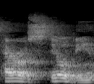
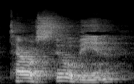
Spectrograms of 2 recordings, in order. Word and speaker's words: pterostilbene: Pterostilbene, so it's spelled with a silent P in the beginning, PT. Pterostilbene, probably the major potent antioxidant, but they're also full of anthocyanins, other antioxidants.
